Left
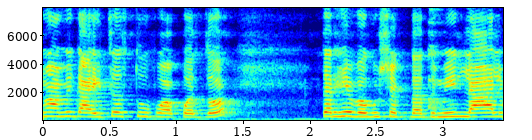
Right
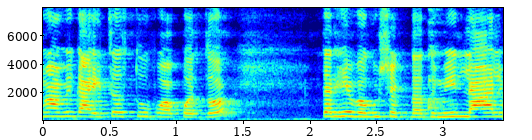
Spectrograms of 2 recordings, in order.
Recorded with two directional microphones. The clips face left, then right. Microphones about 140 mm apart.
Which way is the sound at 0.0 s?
15° left (ahead or behind).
